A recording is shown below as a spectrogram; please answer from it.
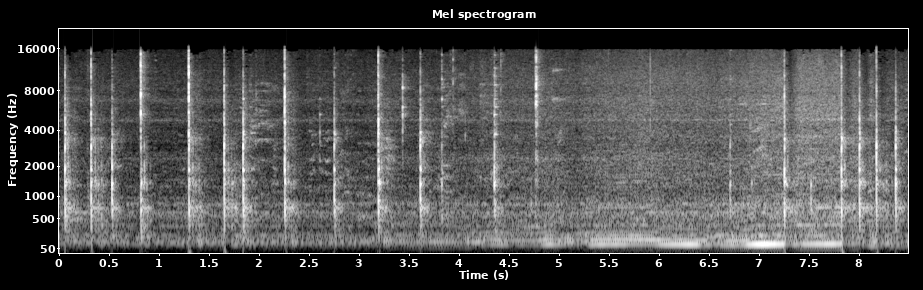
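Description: Meat cleaver chopping goat meat on a wooden log chopping block, sharp strokes about three to four a second, thinning out about halfway through. A low steady droning sound builds up in the second half and is loudest near the end.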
